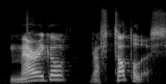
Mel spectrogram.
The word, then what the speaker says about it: Raftopoulos: engaging Learning Materials wow so today we have marot topos and I hoped that I got that last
